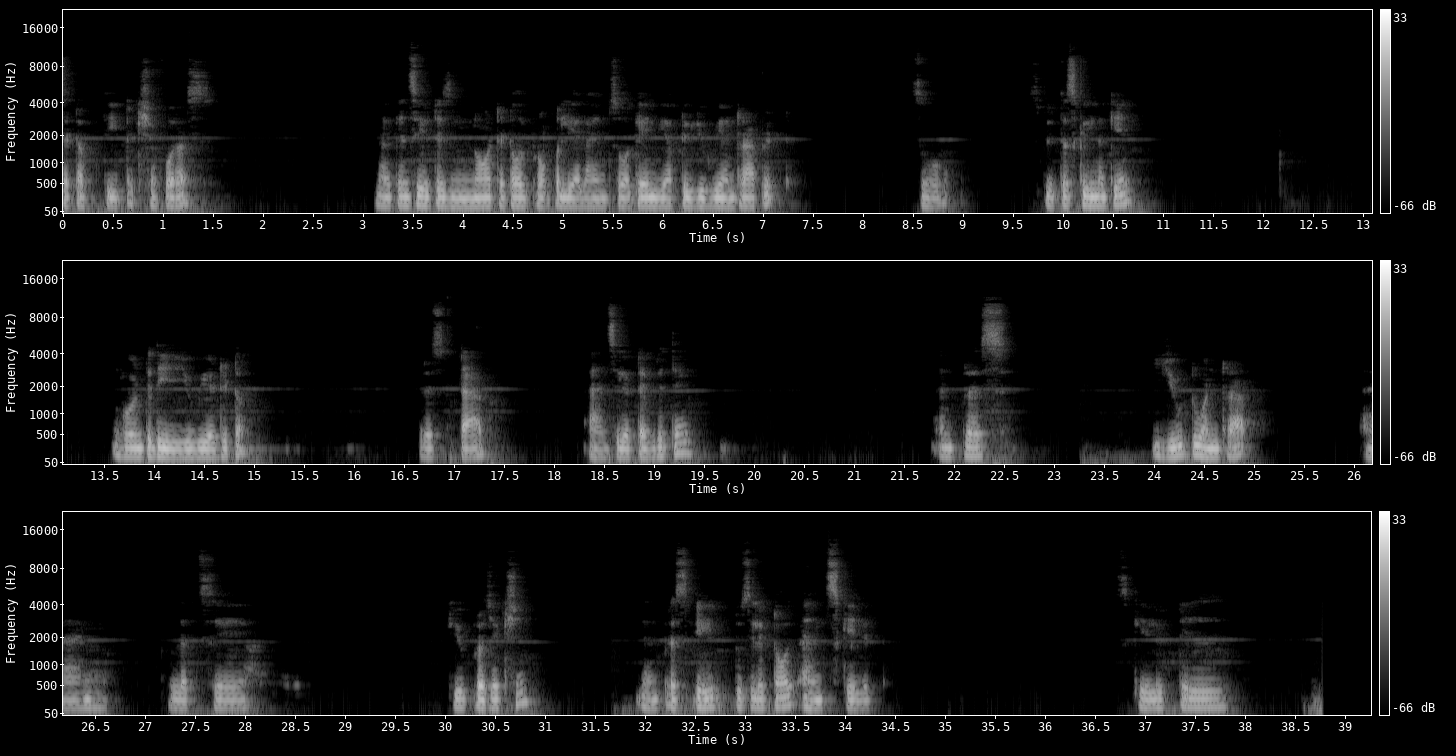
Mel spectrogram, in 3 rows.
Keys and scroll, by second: 15.5 Tab, 17.1 a, 22.9 u, 30.5 a, 31.5 s.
